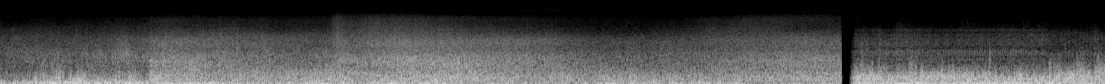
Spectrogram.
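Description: Waves breaking on a beach, with wind buffeting the microphone. The sound cuts out for an instant about eight and a half seconds in.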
